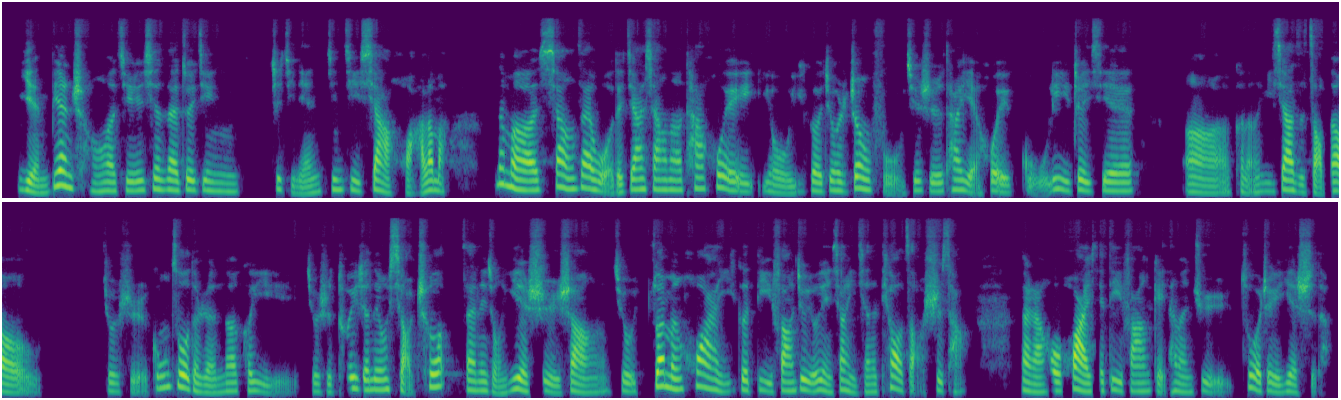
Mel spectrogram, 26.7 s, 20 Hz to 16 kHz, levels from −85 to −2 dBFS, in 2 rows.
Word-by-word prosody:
演 150 -9 +1
变 260 - +5
成 160 -5 -1
了 165 - +1
其 165 +1 -2
实 175 - -1
现 190 +1 0
在 180 -2 +3
最 180 +1 +1
近 155 -4 -5 0.3
这 195 - -3
几 130 - -8
年 120 +5 -6
经 185 -1 -4
济 180 -2 -4
下 165 -1 +3
滑 - - -4
了 175 - +5
嘛， - - -3 0.5
那 290 0 0
么 180 -7 +6
像 200 +2 +3
在 215 -1 +4
我 175 - 0
的 140 - -1
家 190 +6 +2
乡 185 -1 0
呢， 180 -1 0
它 205 +2 -2
会 195 -9 0
有 130 -6 -5
一 130 +5 -11
个 160 +1 0
就 170 +2 -1
是 160 - -5
政 210 -1 +3
府， 175 - -10
其 175 - 0
实 155 -2 -2
它 185 +2 -2
也 170 - -2
会 135 -6 -1
鼓 - - -10
励 190 -3 -2
这 170 0 +1
些， 160 0 0 0.5
嗯， 130 -4 -1
可 - - -7
能 150 +3 -7
一 155 - -12
下 180 +4 +5
子 140 - -7
找 - - +1
不 - - -25
到 150 -5 +3 0.8
就 155 -1 -5
是 150 - -8
工 220 +2 -2
作 235 -3 +6
的 165 -5 -1
人 130 0 -4
呢， 155 0 0
可 165 - -4
以 145 -6 -9
就 150 - -6
是 140 0 -6
推 205 +9 -1
着 185 -2 +1
那 185 - +1
种 185 +1 +2
小 190 - +1
车， 240 0 +3 0.2
在 180 -1 +1
那 170 0 -2
种 125 -4 -5
夜 195 -1 +4
市 145 -4 0
上 135 0 +1
就 155 -1 -3
专 250 0 +7
门 200 -3 +3
划 215 -3 +3
一 150 -2 -6
个 180 +1 0
地 170 -5 -7
方， 165 +2 +1
就 190 - +2
有 155 - 0
点 175 -4 0
像 175 +5 -1
以 - - -7
前 140 - -7
的 - - -5
跳 - - +2
蚤 - - -5
市 - - -1
场。 - - -9 0.5
那 170 - +3
然 140 -1 +1
后 165 0 +3
划 160 - +8
一 - - -2
些 165 - -6
地 175 -1 -2
方 155 0 -2
给 - - -6
他 165 - -7
们 140 -2 -5
去 160 0 -8
做 220 -7 +1
这 160 - -2
个 135 - -1
夜 150 +1 -3
市 - - +1
的。 - - -16
165 Hz, 260 characters per minute, -22 LUFS, 150-185 Hz, 0.8 s, 划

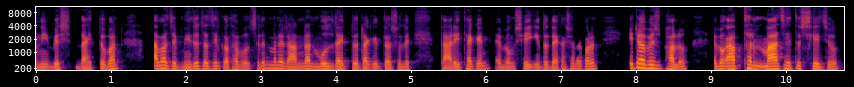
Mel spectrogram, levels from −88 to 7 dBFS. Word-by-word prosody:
উনি 125 0 -2
বেশ 125 -1 -1 0.2
দায়িত্ববান। 130 +9 0 0.5
আবার 175 +1 +4
যে - - +2
মেঝো 130 +4 0
চাচির 150 0 -2
কথা 130 0 -1
বলছিলেন 115 +9 -6
মানে 170 0 0
রান্নার 140 +3 +1
মূল 145 0 +2
দায়িত্বটা 140 0 0
কিন্তু 135 0 -6
আসলে 130 +1 -6 0.5
তারই 110 +3 +1
থাকেন। 140 +1 +1 0.2
এবং 115 0 -5
সেই 120 -1 0
কিন্তু 120 +1 -3
দেখাশোনা 130 +4 -4
করেন। 150 +3 +1 0.5
এটাও 205 0 +7
বেশ 180 -2 +3
ভালো। 130 -3 +3 0.4
এবং 155 +2 +2
আপনার 155 +3 +2 0.2
মা 140 - +11
যেহেতু 160 0 -1
সেজো 130 -2 -1
135 Hz, 165 wpm, -24 LUFS, 125-150 Hz, 0.5 s, মা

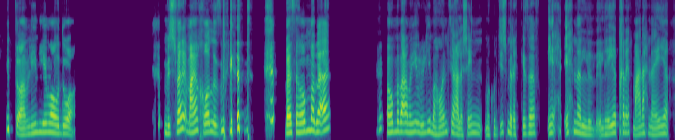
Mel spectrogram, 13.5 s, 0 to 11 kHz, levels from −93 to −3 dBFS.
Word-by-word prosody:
أنتم 275 0 -2
عاملين 165 +7 -1
ليه 210 0 0
موضوع. 185 -4 +2 1.8
مش 180 -2 -1
فارق 255 +6 +6
معايا 210 +2 +5
خالص 205 -4 +1
بجد. 255 +2 +3 0.7
بس 195 +2 +6
هم 230 +5 +4
بقى 250 +6 +5 1.1
هم 215 +3 +2
بقى 215 - +4
عمّالين 210 +1 -1
يقولوا 200 -3 -3
لي: 225 +4 -4
"ما 180 -6 -4
هو 160 +3 -4
أنتِ 215 +3 -6
علشان 175 +2 -4
ما 150 0 -8
كنتيش 180 +9 -10
مركّزة 180 +1 -3
ف 190 - -21 0.3
إح - - -15
إحنا 215 -1 -2
ال 155 -6 -4
اللي 150 +3 -7
هي 180 +5 0
اتخانقت 200 -3 -4
معانا 155 +4 -2
إحنا 180 -5 -7
هي 170 +4 -4
195 Hz, 150 wpm, -22 LUFS, 175-215 Hz, 1.8 s, فارق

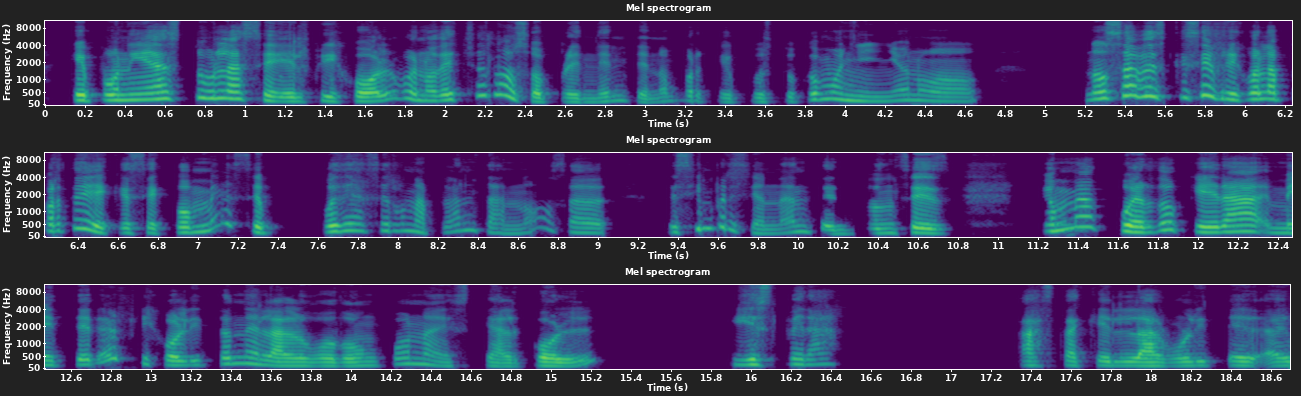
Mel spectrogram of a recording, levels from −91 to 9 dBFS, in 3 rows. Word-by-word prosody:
que 210 - +9
ponías 225 +5 +4
tú 290 -2 +2
las 260 -5 +4
el 160 -3 +2
frijol, 170 +2 +3
bueno, 240 -8 -1
de 215 - +4
hecho 390 - -6
es - - -15
lo 385 -7 +1
sorprendente, 155 - -4
¿no?, 160 +6 -13
porque, 165 -6 -12
pues, 145 +1 -13
tú 160 - -15
como 240 +5 -2
niño 185 +1 -5
no 170 -5 -8 0.5
no 255 +5 +3
sabes 360 0 +5
que 320 - -11
ese 385 +3 +3
frijol 245 +2 +3
aparte 255 +7 0
de 200 - +4
que 180 - -5
se 175 -1 -6
come, 200 +6 0
se - - 0 0.2
puede 235 +4 +3
hacer 260 0 -9
una 250 -6 -6
planta, 210 - -12
¿no?, 160 +4 -16
o - - -19
sea, 185 -3 -7 0.3
es 205 - -10
impresionante, 215 - -7
entonces, 170 +2 0 0.4
yo 250 - +1
me 390 +8 +1
acuerdo 295 - +4
que 210 - +5
era 230 +3 +6
meter 175 +1 -3
el 435 - -4
frijolito 175 - -2
en 235 +1 -4
el 205 -7 -1
algodón 145 0 0
con, 220 +5 -7
este, 140 -3 -10
alcohol 135 - +1 0.6
y 190 0 -1
esperar, 200 +1 -4 0.9
hasta 160 +1 -4
que 160 0 -8
el 150 -1 +1
arbolito 150 +2 0
ea 150 -1 -1
195 Hz, 195 wpm, -23 LUFS, 160-245 Hz, 0.9 s, que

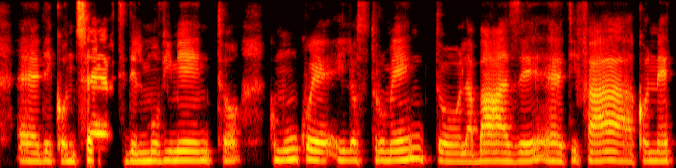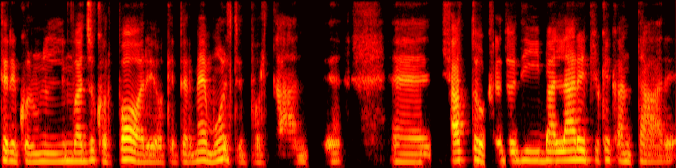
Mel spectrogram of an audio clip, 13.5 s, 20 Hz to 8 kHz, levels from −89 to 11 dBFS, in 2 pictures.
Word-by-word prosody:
ehm, 155 -1 +1
dei 155 0 -3
concerti, 155 +1 +4
del 155 0 0
movimento, 160 0 +1 0.3
comunque, 170 -1 +2
ehm, 165 0 -3
lo 165 - 0
strumento, 165 -1 -1
la 145 -1 -2
base, 155 0 +3
ehm, 155 -2 0
ti 150 - -8
fa 155 -1 +3
connettere 155 0 0
con 145 +1 -4
un 140 - -4
linguaggio 150 +2 -2
corporeo, 155 -8 +1
che - - -13
per 140 -2 -7
me 160 +3 +1
è - - +2
molto 165 +6 -3
importante. 460 0 -10 0.5
Ehm, 140 -1 -3
di 140 - -6 0.2
fatto 160 +1 +2
credo 160 +2 -4
di 160 0 -4
ballare 170 +2 +3
più 170 -1 -12
che 175 - -5
cantare, 155 - -6
160 Hz, 150 wpm, -23 LUFS, 150-165 Hz, 0.5 s, concerti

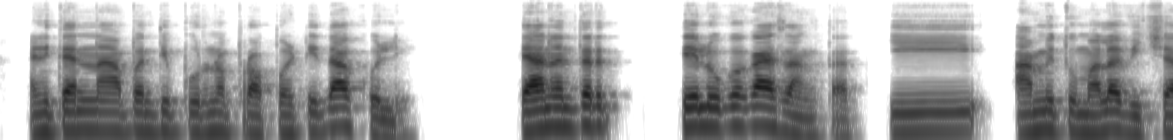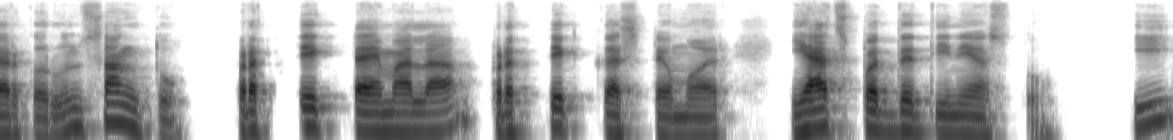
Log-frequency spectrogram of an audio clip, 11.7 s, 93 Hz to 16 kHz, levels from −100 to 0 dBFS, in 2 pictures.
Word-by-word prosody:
आणि 125 0 -2
त्यांना 135 0 +2
आपण 130 -1 -2
ती 135 - -4
पूर्ण 130 0 -3
प्रॉपर्टी 120 +2 -3
दाखवली. 110 -12 0 0.6
त्यानंतर, 155 +3 +6 0.4
ते 155 0 +5
लोकं 160 +1 +1
काय 160 -2 +8
सांगतात, 105 -6 -4
की 130 +5 -7 0.2
"आम्ही 135 +3 +1
तुम्हाला 130 +1 +2
विचार 115 +1 0
करून 115 +8 -4
सांगतो." 165 -7 -1 0.3
प्रत्येक 155 +3 -1
टाईमाला, 130 0 +4 0.2
प्रत्येक 135 +4 -2
कस्टमर, 115 -2 -2 0.4
ह्याच 150 +3 +6
पद्धतीने 130 -4 0
असतो, 110 0 -8 0.5
की 185 +7 -6
130 Hz, 135 wpm, -23 LUFS, 120-150 Hz, 0.6 s, काय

